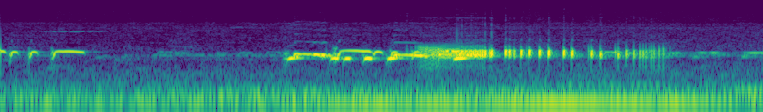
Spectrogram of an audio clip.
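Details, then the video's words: Zebra dove of local stock giving kerot song to raise breeding urge: scattered soft coos build into a rapid, throbbing rolled trill that then fades to quieter notes. "Suara perkutut lokal NGEROT"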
